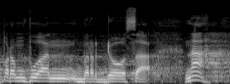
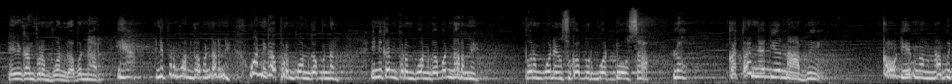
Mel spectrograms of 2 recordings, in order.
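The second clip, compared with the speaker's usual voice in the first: higher, quick sneering chatter; mock the woman behind her back; scornful gossip; 6 semitones higher than usual. Pharisees gossip about the woman. (orang Farisi bergunjing dengan nada mencibir)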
